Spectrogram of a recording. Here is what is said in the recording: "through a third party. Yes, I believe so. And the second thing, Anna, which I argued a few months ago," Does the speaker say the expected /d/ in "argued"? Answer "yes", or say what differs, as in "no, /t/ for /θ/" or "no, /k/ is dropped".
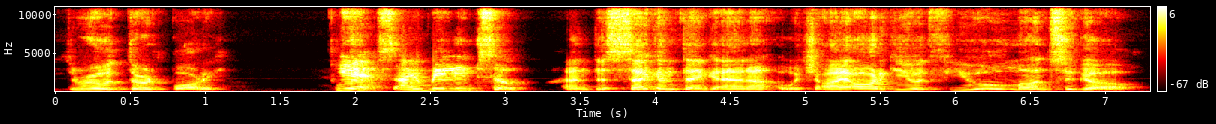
no, /d/ is dropped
